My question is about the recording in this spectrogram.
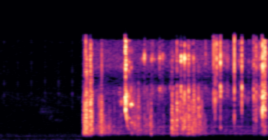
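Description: Camera handling noise: fingers gripping and rubbing the camera right at its microphone. It starts suddenly about half a second in and goes on as a loud, scratchy crackle with many small clicks.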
